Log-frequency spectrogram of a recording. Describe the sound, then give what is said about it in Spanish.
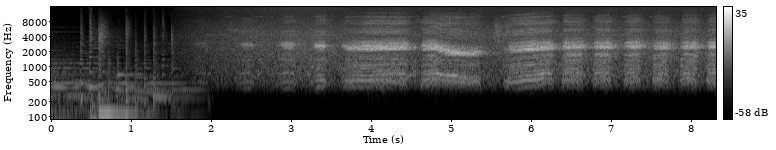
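A brief musical jingle gives way to an Andean cock-of-the-rock calling: loud, harsh, rasping high-pitched squawks repeated in an uneven series over a steady hissing background. “El gallito de roca que estamos escuchando tiene un trino poco melodioso, pero es una de las aves más vistosas que se puede observar en la zona andina de Sudamérica, lo cual lo convirtió paradójicamente en una especie amenazada.”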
